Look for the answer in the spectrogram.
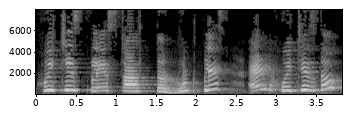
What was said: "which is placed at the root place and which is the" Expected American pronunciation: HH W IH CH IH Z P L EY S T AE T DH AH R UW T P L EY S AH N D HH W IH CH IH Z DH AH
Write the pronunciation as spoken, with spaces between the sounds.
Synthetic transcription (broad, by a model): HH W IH CH IH Z P L EY S T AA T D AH R UW T P L EY S AH N D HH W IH CH IH Z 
